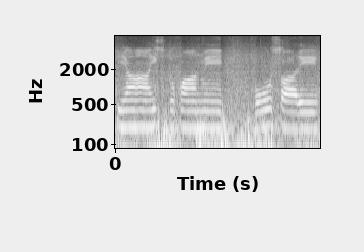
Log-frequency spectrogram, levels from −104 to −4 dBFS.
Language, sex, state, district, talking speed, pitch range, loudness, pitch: Hindi, male, Haryana, Jhajjar, 85 wpm, 185-200 Hz, -13 LUFS, 195 Hz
